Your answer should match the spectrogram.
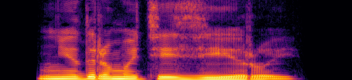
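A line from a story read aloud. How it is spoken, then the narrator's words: Cold old woman. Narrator (Russian): холодно отметила старуха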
